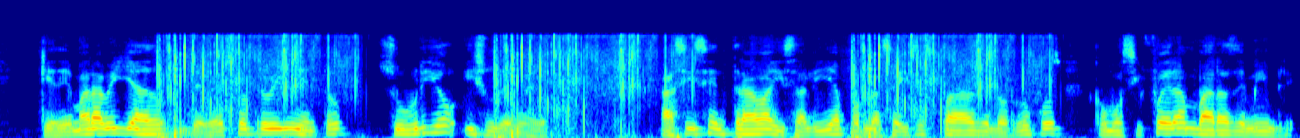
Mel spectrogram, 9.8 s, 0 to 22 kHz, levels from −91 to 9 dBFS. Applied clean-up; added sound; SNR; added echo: none; Crumpling, crinkling; 10 dB; none.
